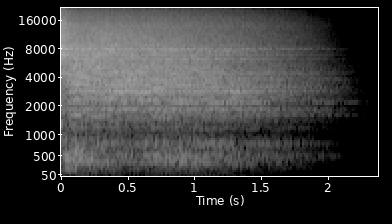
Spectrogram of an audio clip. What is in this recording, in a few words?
Hi-Hat Heavy, Electronic Drum Samples; E-Punk Project Drum Samples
